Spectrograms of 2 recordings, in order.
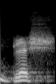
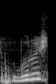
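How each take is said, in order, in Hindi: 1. b और r बिना किसी स्वर के जुड़े हुए हैं। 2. b और r के बीच एक स्वर सुनाई देता है। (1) "नहीं ब्रश" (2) "बुरुष नहीं"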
